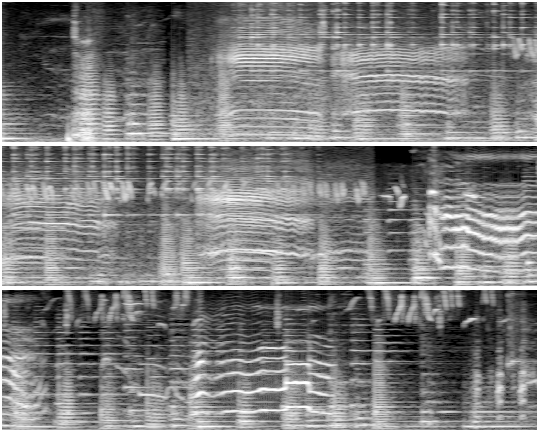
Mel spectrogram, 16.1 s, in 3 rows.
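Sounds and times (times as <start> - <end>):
background music with steady beat: 0.0 - 16.0
sheep bleating: 2.1 - 11.0.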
